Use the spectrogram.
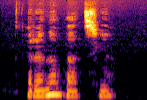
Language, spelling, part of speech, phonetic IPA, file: Polish, renowacja, noun, [ˌrɛ̃nɔˈvat͡sʲja], LL-Q809 (pol)-renowacja.wav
